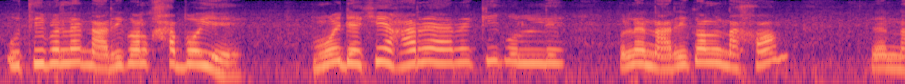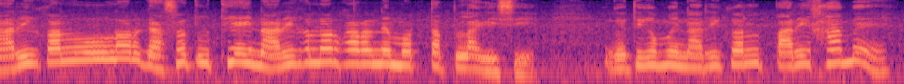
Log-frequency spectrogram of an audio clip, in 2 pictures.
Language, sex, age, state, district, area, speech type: Assamese, female, 60+, Assam, Nalbari, rural, spontaneous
